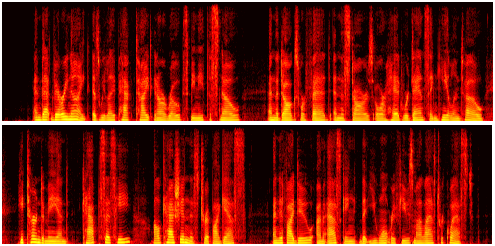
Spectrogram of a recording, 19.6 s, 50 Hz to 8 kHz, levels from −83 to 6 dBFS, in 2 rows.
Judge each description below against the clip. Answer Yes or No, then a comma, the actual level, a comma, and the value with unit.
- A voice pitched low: No, medium, 145 Hz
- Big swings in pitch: No, narrow, 2.6 semitones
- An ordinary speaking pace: Yes, average, 175 wpm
